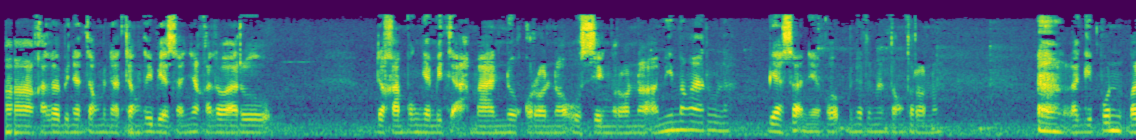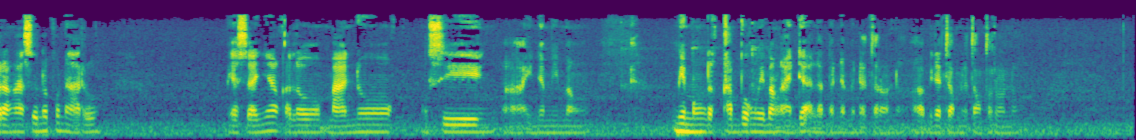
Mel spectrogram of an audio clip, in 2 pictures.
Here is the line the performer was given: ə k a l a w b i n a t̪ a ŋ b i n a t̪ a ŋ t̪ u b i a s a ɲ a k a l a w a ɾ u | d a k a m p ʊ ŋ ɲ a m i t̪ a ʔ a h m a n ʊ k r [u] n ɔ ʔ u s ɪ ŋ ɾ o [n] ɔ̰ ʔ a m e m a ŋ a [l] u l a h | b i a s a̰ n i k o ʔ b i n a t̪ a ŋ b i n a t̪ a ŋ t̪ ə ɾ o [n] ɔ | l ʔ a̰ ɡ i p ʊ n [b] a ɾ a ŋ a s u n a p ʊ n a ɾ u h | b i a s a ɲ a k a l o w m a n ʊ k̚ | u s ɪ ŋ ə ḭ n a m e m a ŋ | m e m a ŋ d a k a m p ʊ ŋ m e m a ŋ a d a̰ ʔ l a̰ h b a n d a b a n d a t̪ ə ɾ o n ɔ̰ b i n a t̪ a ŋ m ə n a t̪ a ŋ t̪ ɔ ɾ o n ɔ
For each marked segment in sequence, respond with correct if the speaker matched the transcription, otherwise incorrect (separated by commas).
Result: incorrect, correct, incorrect, correct, correct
